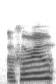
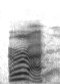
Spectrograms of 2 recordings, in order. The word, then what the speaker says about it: Uhura: So as we talked about already, so I really enjoyed the side characters in this film, particularly Uhuru. Uhuru, is that how you say it? Uhura.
